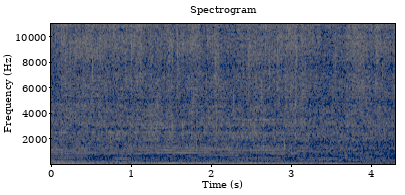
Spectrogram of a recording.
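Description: Soup boiling in a wok on the stove: a steady low bubbling rumble that grows quieter near the end.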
